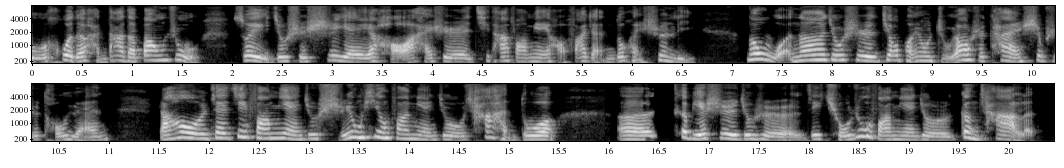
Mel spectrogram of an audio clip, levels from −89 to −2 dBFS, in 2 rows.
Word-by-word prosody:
获 250 Hz, +5 st, +3 dB
得 210 Hz, +1 st, +3 dB
很 155 Hz, -, -10 dB
大 235 Hz, +4 st, -3 dB
的 195 Hz, -3 st, +2 dB
帮 245 Hz, +5 st, +3 dB
助。 255 Hz, -1 st, -4 dB, 0.3 s
所 475 Hz, -1 st, 0 dB
以 400 Hz, -6 st, +5 dB
就 200 Hz, 0 st, -1 dB
是 195 Hz, -, -4 dB
事 235 Hz, +6 st, -4 dB
业 185 Hz, -4 st, +3 dB
也 185 Hz, -, +3 dB
好 200 Hz, -, 0 dB
啊， -, -, +5 dB
还 170 Hz, -, -6 dB
是 180 Hz, -3 st, -3 dB
其 220 Hz, -, -10 dB
它 210 Hz, +1 st, -3 dB
方 185 Hz, -3 st, -4 dB
面 185 Hz, -1 st, -6 dB
也 185 Hz, -, -3 dB
好， 195 Hz, -, -8 dB
发 200 Hz, +1 st, -5 dB
展 185 Hz, -, -6 dB
得 160 Hz, -, -11 dB
都 205 Hz, -, -2 dB
很 220 Hz, -11 st, -8 dB
顺 195 Hz, -, -5 dB
利。 155 Hz, -, -7 dB, 0.5 s
那 280 Hz, +2 st, +4 dB
我 275 Hz, -8 st, 0 dB
呢， 250 Hz, +5 st, +4 dB
就 255 Hz, -1 st, 0 dB
是 230 Hz, -5 st, +2 dB
交 245 Hz, +4 st, -1 dB
朋 235 Hz, -2 st, -3 dB
友 220 Hz, 0 st, -2 dB
主 210 Hz, -, -9 dB
要 260 Hz, +1 st, +4 dB
是 205 Hz, -6 st, -6 dB
看 200 Hz, -3 st, -2 dB
是 210 Hz, +4 st, -3 dB
不 210 Hz, -, -11 dB
是 180 Hz, -2 st, -9 dB
投 185 Hz, 0 st, -6 dB
缘， 165 Hz, +2 st, -5 dB, 0.5 s
然 200 Hz, +1 st, +4 dB
后 255 Hz, -2 st, +6 dB
在 250 Hz, +2 st, +1 dB
这 300 Hz, +5 st, 0 dB
方 255 Hz, -5 st, +3 dB
面 240 Hz, -5 st, 0 dB
就 215 Hz, +2 st, -3 dB
实 -, -, -5 dB
用 280 Hz, 0 st, +4 dB
性 285 Hz, -2 st, +2 dB
方 230 Hz, -4 st, -2 dB
面 190 Hz, -4 st, -5 dB
就 180 Hz, -3 st, -4 dB
差 285 Hz, -, -4 dB
很 -, -, -5 dB
多， 185 Hz, -1 st, +4 dB, 0.6 s
呃， 190 Hz, -1 st, +3 dB, 0.3 s
特 290 Hz, -, +3 dB
别 210 Hz, -1 st, +5 dB
是 230 Hz, -2 st, +3 dB
就 210 Hz, 0 st, +1 dB
是 170 Hz, -, -2 dB
这 205 Hz, -, -1 dB
求 185 Hz, -1 st, -3 dB
助 335 Hz, +5 st, +1 dB
方 190 Hz, -9 st, 0 dB
面 185 Hz, -2 st, -5 dB
就 165 Hz, -4 st, -3 dB
更 275 Hz, -6 st, +2 dB
差 195 Hz, -, +1 dB
了。 -, -, -7 dB
210 Hz, 230 characters per minute, -22 LUFS, 190-245 Hz, 0.6 s, 后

